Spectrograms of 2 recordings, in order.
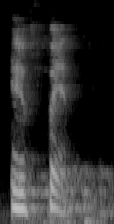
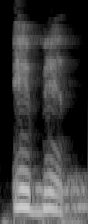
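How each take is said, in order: First: The middle consonant is a v sound. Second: The middle consonant is a b sound. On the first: The speaker calls it right. "ketika tidak ada titik di tengah" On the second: The speaker calls it wrong. "maka itu dibaca Bet"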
